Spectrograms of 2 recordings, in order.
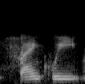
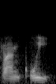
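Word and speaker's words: Franqui: Frankie is spelled F-R-A-N as in Nancy, Q-U-I. So it's Harry Frankie.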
